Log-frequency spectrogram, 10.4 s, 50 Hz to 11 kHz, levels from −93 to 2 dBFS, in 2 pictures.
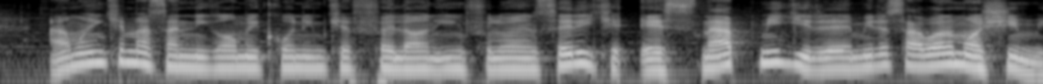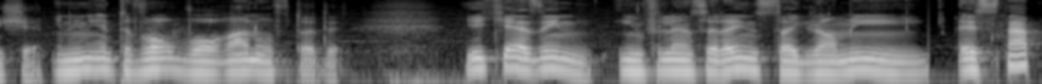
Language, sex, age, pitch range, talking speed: Persian, male, 30-49, 120-165 Hz, 150 wpm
